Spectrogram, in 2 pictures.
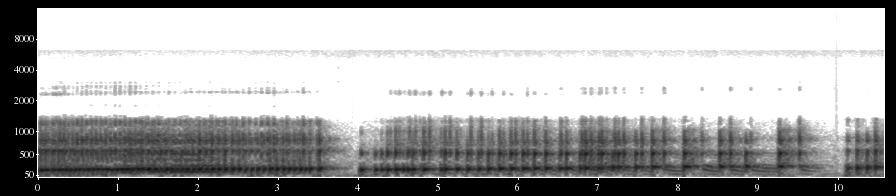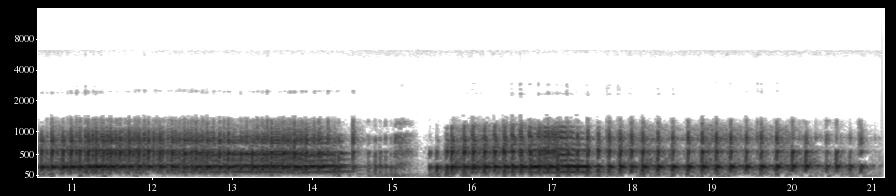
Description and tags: Underwater Crab-like Monster Growl
Animal, Creature, Fish, Growl, Leviathan, Monster, Roar, Subnautica, Underwater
